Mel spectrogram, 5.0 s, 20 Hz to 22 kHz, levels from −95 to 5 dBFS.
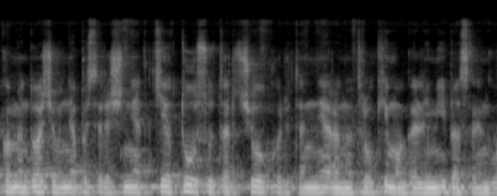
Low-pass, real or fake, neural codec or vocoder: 14.4 kHz; real; none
